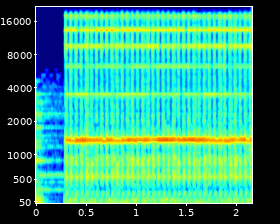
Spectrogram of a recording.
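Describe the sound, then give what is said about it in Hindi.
A telephone bell ringing: after a brief near-silent moment, a steady, bright electronic ring starts abruptly and continues unbroken to the end, with nothing else heard. “Telephone की घंटी बजी।”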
